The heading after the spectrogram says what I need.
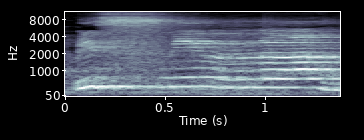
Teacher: Jadi ketika bunyi sin itu sempurnakan dulu sinnya, hamznya yang kira-kira ada istifalnya, yang ada terus yang sekiranya ada istifalnya gitu. Terus syafir, siul harus ada kayak di bismillah. Bismillah. Nah, ketika baca sin, bis itu sinnya sempurnakan dulu baru bunyi mi.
